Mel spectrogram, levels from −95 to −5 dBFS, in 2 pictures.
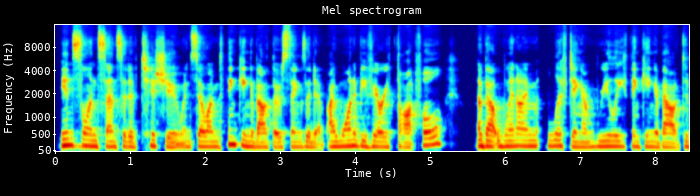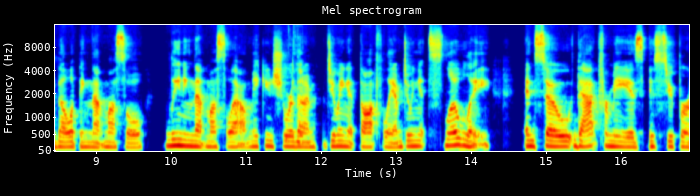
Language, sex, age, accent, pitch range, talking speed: English, female, 30-49, American, 140-170 Hz, 180 wpm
